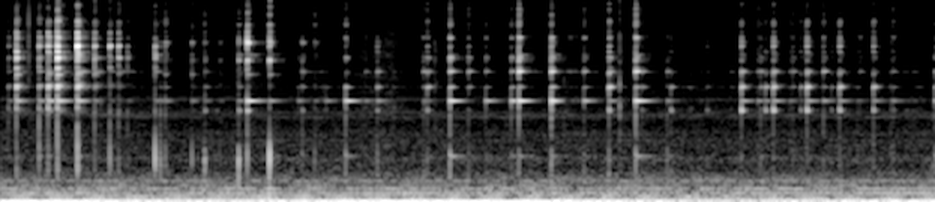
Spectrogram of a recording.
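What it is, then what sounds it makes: Glass food container. An empty, hollow, clear glass two-compartment rectangular food dish, held in both hands and tilted, is tapped with long acrylic nails. Quick, bright clinks with very short ring come at an uneven, rapid pace, about three per second, over a steady low hum.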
